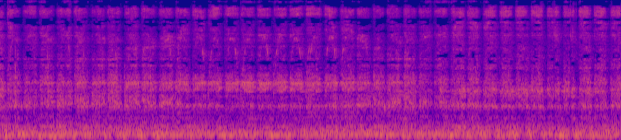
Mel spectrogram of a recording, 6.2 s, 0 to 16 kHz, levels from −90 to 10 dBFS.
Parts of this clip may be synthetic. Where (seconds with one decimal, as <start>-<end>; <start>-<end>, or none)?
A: none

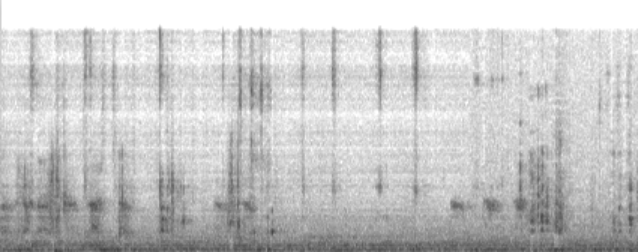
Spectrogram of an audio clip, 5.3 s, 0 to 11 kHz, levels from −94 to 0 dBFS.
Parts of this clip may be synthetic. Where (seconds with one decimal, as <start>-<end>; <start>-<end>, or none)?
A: 0.0-3.9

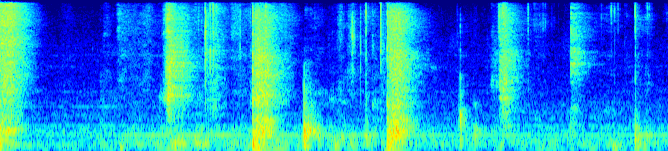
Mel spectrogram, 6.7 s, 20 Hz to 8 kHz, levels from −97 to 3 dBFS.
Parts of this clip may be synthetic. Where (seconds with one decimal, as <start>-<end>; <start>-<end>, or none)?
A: none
